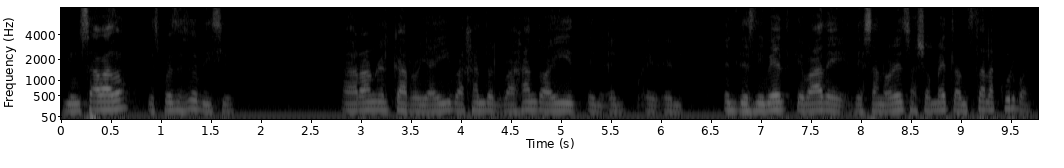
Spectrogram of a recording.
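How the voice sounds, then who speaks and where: A man's voice: a little high, flat delivery, a little fast. A middle-aged male pastor, preaching a story-driven sermon with emotional, repetitive delivery. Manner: emotional, repeats words, dramatic swings in loudness.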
